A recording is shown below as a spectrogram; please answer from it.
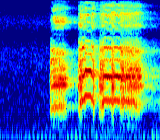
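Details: Crow of a wild junglefowl cock, played to draw wild birds in: a strident, ragged call that starts abruptly, breaks into a short burst and then a long drawn-out phrase, cut off near the end, with no other sounds.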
